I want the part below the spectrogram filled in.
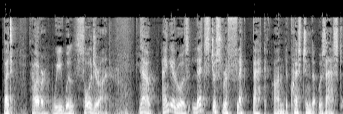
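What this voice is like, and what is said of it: Voice sounds unwell. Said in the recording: “a little bit under the weather ... I am a little under the weather. You might hear it in my voice.”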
